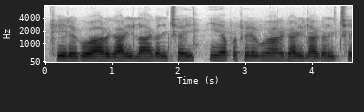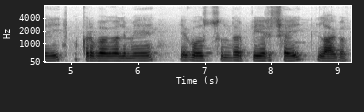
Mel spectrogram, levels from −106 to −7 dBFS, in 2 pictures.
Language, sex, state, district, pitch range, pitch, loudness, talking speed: Maithili, male, Bihar, Samastipur, 120-125 Hz, 125 Hz, -18 LUFS, 135 wpm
